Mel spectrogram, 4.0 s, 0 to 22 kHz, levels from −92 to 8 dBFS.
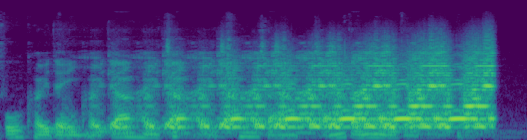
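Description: From 0.43 s to 3.77 s a feedback howl builds over the speech. A microphone-to-loudspeaker loop with more than unity gain re-amplifies each pass, repeating roughly every 0.4 s and narrowing to a tone near 700 Hz, peaking about 12 dB above the speech.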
